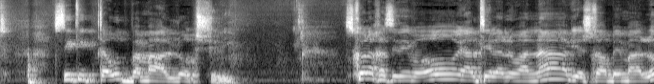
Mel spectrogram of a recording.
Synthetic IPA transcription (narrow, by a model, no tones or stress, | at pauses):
asit̪it̪autbamaːlo̞tʃḛlḭ | az̥ko̞laχas̬idimojalt̪ielanuanavjeʃχaʁbemaːlo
